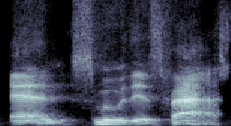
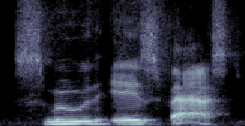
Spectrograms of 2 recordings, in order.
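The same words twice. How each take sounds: First: Said very slowly; slow emphasis. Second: Said very slowly, word by word; slow emphasis. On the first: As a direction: stretch out each word slowly. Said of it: "Sometimes you gotta slow down". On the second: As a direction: lay out smooth is fast slowly. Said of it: "Slow down to speed up". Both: Shown as a demonstration.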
